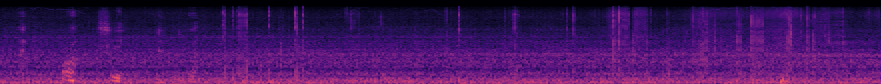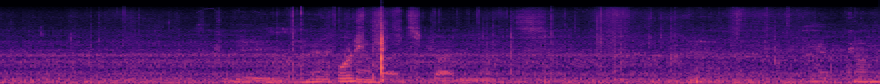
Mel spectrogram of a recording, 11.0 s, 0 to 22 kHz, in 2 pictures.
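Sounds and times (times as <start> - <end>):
car engine running: 0.0 - 11.0.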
